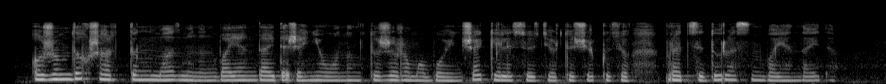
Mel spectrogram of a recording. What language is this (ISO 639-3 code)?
kaz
